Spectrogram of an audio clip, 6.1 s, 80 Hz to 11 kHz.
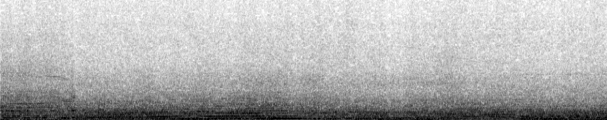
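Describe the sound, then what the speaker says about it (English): A 1987 Porsche 959 engine drones steadily in a racing video game, a continuous loud roar with layered engine tones and no pauses. "Ashen is leading the race in a 1987 Porsche 959."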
